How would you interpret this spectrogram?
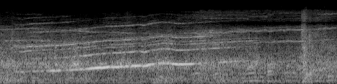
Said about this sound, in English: It is Formula E. Uh-huh. It's an electric race car, and Formula E races are pretty intense.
